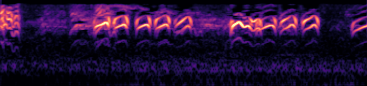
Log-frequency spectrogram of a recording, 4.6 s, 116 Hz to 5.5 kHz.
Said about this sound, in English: Pinyon jays are big, blue, and noisy. You'll find them in the West, sometimes in flocks of more than 100 birds.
